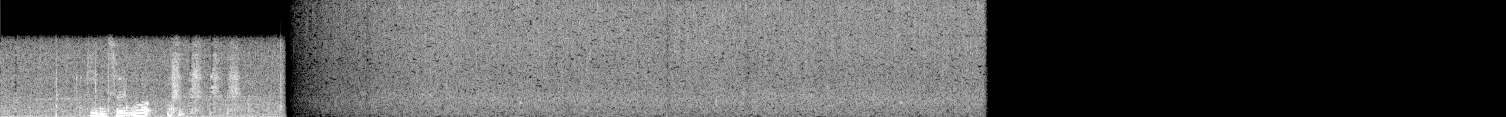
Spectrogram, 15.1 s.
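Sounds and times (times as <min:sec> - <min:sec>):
rain on paving stones: 0:02.9 - 0:09.9.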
